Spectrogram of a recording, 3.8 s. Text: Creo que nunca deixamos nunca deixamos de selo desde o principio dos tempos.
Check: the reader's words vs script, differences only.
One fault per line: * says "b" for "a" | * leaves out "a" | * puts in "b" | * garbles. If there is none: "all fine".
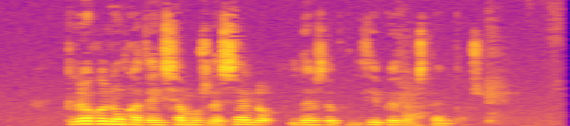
* leaves out "nunca deixamos"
